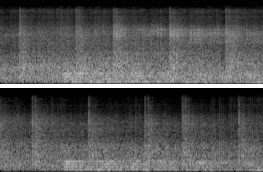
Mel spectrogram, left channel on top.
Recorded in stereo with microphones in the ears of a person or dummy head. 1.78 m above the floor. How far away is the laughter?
About 2.5 m.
